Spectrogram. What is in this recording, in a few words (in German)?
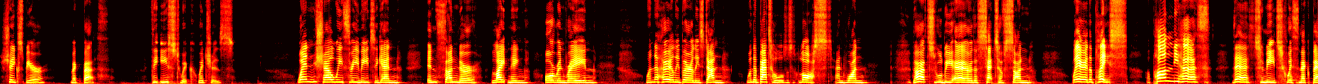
Lesung; Shakespeare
